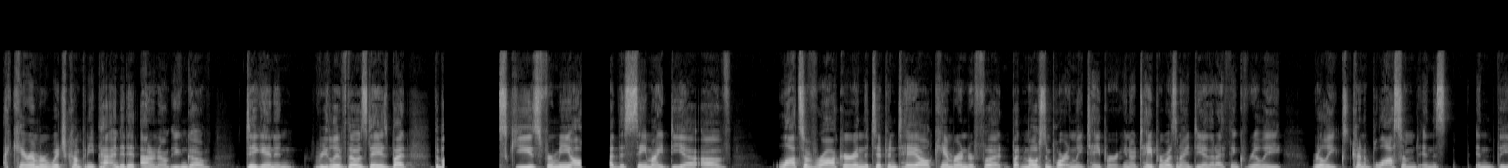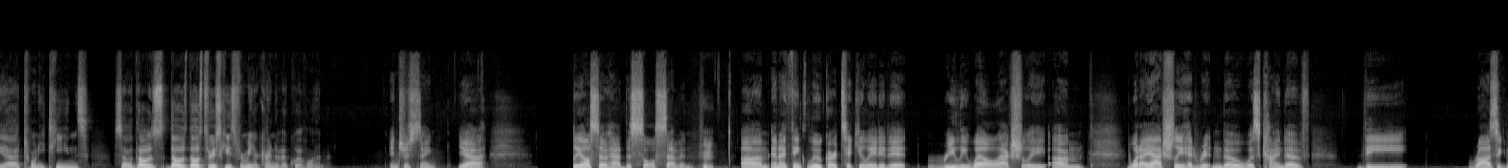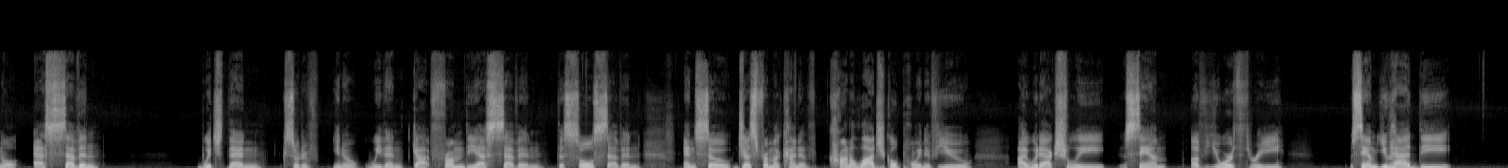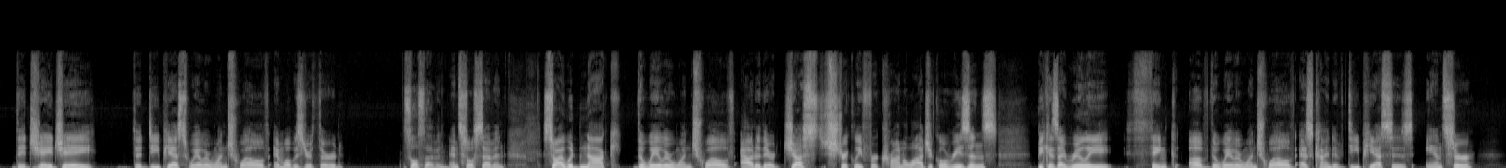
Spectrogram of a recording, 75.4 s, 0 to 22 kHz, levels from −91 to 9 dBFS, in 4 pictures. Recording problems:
audio cutting out; at 5.5 s for 0.5 s, at 7.5 s and at 26 s

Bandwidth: 15 kHz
